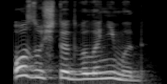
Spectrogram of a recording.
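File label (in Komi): оз усь тӧд вылӧ нимыд, Komi, female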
